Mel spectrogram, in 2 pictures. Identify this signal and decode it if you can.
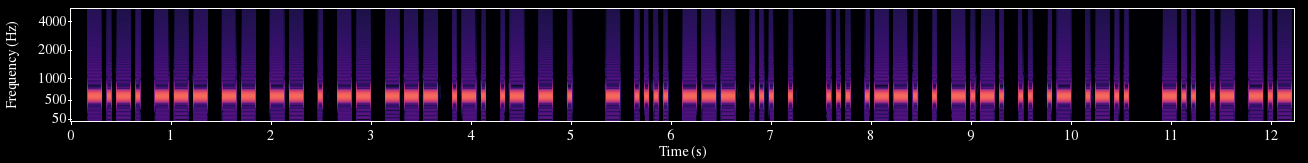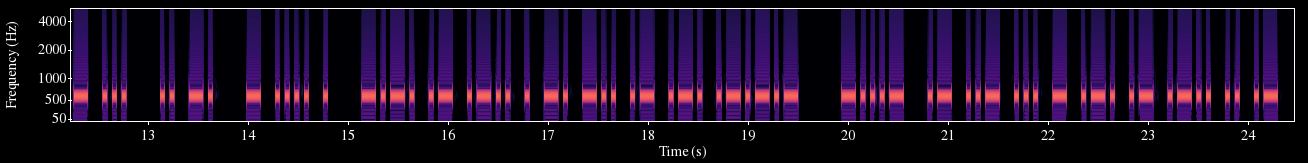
Morse code, heard as a keyed tone, about 25 wpm, 600 Hz. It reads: COMMEMORATE THOSE SPECIAL DAYS IN THE CALENDAR. <BT> AUSTRALIA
